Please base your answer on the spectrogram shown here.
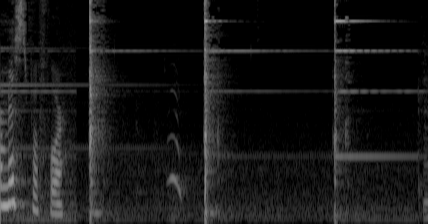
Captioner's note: bell ringing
